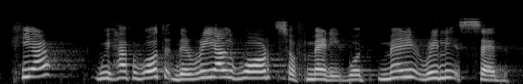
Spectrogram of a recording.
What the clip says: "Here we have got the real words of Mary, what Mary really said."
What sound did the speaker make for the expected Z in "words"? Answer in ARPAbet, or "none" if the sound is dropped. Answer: S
